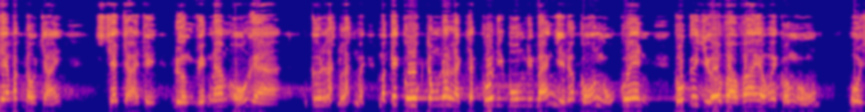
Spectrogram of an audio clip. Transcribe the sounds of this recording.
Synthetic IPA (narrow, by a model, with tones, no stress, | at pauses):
ɛ˧ɓa˦˥t̚ɗə˨˩wt͡ɕa̰ː˧˨j | sɛ˧t͡ɕa̰ː˧˨jt̪ʰi˨˩ | ɗɨ˨˩əŋvi˨˩ət̚naː˧mʔo˧˩˦ɣaː˨˩ | kɨ˨˦la˦˥k̚la˦˥k̚ma˨˩jmaː˨˩kaː˨˦jko˧t͡ɕɔ˧wŋ͡mɗɔ˨˦laː˨˩t͡ɕa˦˥k̟̚ko˧˥˦ɗi˧ɓu˧ənɗi˧ɓaː˨˦ŋzi˨˩ɗɔ˨˦kɔ˧˦ŋu˧˥kwe˧n | ko˧˦kɨ˨˦zɨ̰˧˨əvaː˨˩wvaː˧jʔə˧˩wŋ͡mʔə˧˩jko˧˦ŋṵ˧˩˥ | ʔu˧˩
